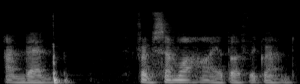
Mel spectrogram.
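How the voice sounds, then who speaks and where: A man's voice: low-pitched, a little hiss or hum. A man reading comic verse aloud to children as a dramatic, theatrical storyteller. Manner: dramatic, expressive, deliberate rhymed delivery.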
